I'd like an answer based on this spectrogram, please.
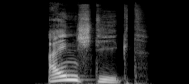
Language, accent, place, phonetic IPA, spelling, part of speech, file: German, Germany, Berlin, [ˈaɪ̯nˌʃtiːkt], einstiegt, verb, De-einstiegt.ogg
- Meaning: second-person plural dependent preterite of einsteigen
